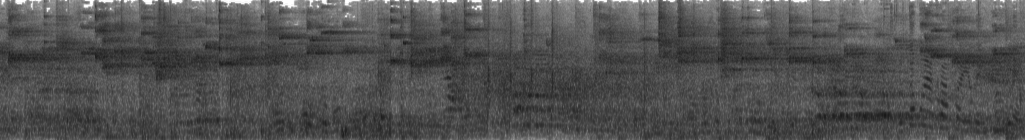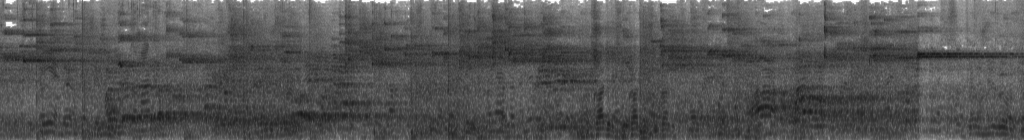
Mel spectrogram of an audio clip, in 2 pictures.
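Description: Live basketball game in a sports hall: a ball bouncing on the wooden court, with players and spectators calling out in the hall's reverberant acoustics.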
